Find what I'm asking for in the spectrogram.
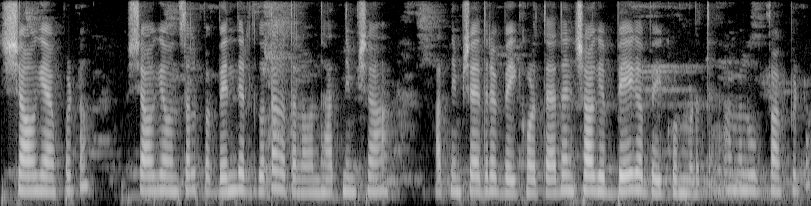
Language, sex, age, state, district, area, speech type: Kannada, female, 30-45, Karnataka, Ramanagara, urban, spontaneous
